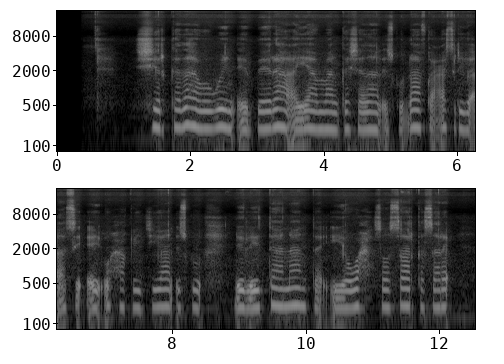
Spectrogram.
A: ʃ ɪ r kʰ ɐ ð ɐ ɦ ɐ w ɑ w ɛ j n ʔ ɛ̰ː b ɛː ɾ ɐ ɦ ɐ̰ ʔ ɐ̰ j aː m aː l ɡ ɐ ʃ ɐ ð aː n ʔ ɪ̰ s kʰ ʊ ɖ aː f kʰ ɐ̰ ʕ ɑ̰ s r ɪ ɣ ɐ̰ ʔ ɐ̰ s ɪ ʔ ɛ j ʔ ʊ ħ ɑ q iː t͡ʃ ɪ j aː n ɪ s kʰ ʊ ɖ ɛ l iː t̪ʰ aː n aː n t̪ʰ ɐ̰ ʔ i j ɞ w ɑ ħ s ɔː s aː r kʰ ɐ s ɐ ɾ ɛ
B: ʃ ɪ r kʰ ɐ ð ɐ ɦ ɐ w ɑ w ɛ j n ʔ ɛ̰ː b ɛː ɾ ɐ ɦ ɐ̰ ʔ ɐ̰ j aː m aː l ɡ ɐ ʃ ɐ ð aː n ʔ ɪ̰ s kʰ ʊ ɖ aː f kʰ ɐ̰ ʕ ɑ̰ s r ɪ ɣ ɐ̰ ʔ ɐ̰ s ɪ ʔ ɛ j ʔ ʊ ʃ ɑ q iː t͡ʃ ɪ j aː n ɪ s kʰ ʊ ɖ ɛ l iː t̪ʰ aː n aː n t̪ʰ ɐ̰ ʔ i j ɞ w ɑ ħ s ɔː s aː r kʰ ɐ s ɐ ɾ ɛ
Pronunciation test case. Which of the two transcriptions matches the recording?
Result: A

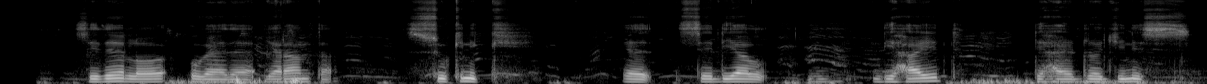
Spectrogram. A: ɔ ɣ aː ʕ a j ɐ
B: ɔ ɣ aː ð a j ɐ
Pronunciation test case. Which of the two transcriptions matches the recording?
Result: B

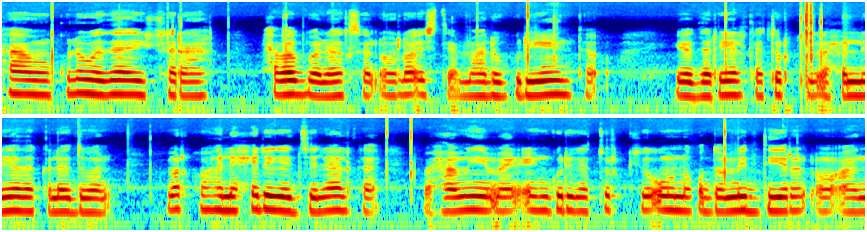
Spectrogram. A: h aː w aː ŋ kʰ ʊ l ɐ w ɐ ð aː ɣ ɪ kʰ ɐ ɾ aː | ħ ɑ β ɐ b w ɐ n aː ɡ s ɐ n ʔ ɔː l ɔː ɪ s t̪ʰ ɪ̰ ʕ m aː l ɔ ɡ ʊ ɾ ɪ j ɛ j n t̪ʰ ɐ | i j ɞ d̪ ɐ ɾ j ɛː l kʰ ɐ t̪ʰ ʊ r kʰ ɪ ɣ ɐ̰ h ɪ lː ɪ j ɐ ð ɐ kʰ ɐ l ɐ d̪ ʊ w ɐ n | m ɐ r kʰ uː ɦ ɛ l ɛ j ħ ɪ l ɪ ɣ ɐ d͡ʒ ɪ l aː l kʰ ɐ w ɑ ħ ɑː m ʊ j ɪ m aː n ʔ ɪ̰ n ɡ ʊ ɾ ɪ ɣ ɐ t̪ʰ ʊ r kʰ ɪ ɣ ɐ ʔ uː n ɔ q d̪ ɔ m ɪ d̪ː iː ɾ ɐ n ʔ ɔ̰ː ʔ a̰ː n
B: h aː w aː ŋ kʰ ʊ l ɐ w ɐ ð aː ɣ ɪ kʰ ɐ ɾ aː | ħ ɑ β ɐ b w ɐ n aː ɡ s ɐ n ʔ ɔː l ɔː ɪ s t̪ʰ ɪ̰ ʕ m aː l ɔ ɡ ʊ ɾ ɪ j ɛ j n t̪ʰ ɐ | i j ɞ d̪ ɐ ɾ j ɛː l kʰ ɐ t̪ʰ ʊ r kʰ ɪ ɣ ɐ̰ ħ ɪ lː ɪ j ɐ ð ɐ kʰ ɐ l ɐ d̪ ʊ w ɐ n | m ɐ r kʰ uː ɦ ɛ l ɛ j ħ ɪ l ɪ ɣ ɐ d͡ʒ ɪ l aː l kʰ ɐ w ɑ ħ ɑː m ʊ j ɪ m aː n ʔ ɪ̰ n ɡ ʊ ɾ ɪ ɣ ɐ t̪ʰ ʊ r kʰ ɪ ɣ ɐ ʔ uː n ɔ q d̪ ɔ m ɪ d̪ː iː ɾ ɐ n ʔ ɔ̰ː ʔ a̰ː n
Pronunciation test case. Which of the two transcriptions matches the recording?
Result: B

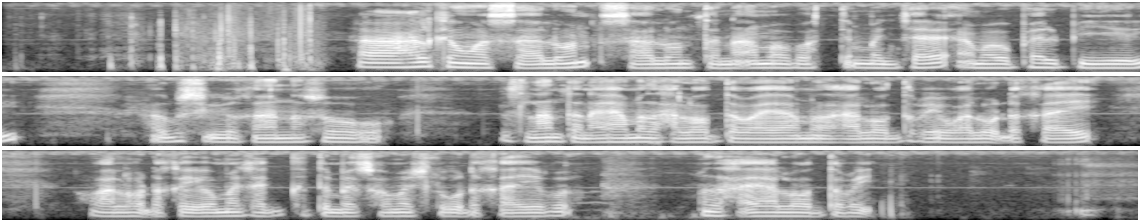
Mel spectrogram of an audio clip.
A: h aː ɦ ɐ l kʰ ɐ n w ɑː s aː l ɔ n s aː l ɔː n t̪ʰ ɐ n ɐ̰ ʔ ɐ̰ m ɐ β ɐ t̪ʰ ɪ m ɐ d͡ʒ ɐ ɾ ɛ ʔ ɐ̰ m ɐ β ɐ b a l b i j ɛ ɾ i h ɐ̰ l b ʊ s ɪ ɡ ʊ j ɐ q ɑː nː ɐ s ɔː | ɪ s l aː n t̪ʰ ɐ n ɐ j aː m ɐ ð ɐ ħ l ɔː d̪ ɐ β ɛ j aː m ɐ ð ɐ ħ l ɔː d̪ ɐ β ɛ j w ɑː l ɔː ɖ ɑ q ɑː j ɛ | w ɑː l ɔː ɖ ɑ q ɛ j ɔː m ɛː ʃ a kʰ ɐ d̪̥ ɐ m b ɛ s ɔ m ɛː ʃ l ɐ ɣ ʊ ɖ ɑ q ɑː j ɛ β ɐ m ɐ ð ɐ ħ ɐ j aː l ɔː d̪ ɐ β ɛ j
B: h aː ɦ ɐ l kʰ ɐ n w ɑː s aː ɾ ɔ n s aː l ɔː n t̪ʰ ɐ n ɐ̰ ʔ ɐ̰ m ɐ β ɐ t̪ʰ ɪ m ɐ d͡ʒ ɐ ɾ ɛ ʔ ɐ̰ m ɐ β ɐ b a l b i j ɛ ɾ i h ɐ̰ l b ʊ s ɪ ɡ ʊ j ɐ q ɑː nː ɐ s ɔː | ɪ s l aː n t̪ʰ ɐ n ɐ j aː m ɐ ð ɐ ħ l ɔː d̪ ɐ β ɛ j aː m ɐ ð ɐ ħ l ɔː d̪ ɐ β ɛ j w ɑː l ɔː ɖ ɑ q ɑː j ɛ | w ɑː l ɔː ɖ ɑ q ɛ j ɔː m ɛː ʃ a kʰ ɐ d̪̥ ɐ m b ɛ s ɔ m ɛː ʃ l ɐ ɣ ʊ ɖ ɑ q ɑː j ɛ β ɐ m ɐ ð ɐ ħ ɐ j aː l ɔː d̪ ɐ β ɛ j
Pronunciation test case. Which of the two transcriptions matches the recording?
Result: A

